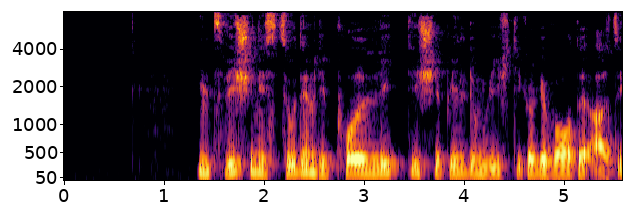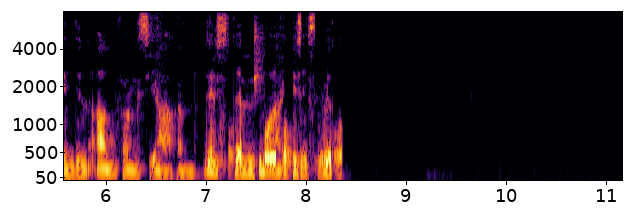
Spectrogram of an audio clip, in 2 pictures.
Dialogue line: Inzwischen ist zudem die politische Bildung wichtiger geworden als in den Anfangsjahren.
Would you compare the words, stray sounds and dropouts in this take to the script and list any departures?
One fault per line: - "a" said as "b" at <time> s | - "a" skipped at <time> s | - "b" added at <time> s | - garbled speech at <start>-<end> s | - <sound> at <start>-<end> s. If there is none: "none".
- garbled speech at 7.0-8.4 s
